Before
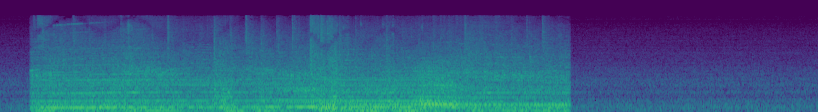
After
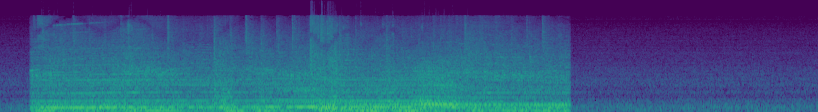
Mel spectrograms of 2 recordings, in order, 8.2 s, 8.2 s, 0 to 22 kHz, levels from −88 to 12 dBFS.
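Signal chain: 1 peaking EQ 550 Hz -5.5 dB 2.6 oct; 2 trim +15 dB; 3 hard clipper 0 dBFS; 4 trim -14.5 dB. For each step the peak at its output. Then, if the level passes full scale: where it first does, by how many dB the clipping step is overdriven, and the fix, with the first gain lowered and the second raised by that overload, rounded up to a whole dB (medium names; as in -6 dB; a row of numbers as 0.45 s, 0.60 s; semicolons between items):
-11.0 dBFS, +4.0 dBFS, 0.0 dBFS, -14.5 dBFS; step 2, 4.0 dB; step 2 +11 dB, step 4 -10.5 dB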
